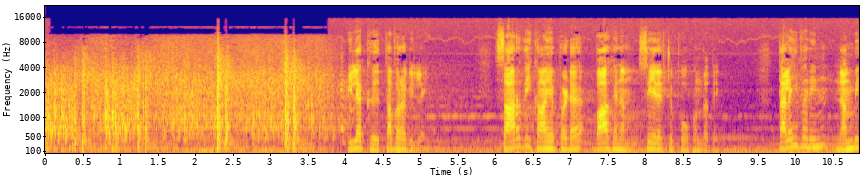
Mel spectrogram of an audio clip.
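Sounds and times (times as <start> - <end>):
rifle shots: 0.0 - 4.1
rough battle-like noise: 0.0 - 4.2
speech: 4.0 - 5.2, 6.0 - 9.1, 9.8 - 10.8.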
